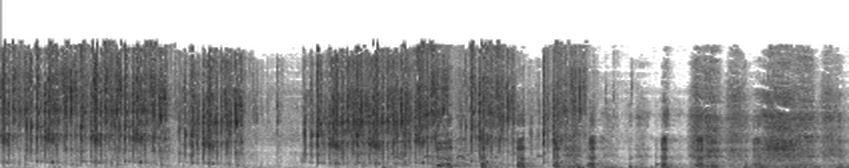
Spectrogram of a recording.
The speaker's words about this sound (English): So it's basically, like, a piano-style keyboard. Each key is a distinct chip crunch sound. And it's fun because you can also, like, adjust the pitch, like...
